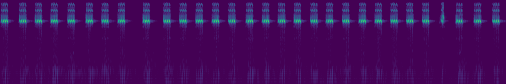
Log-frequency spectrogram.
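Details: Cricket chirping loudly at night, males calling to attract females and hold territory; clean, high-pitched pulsed chirps repeated steadily about four times a second with a faint brief hitch near the end, no other sounds.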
